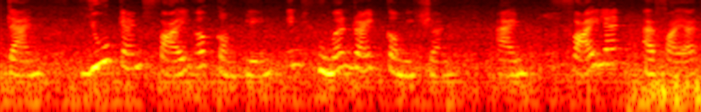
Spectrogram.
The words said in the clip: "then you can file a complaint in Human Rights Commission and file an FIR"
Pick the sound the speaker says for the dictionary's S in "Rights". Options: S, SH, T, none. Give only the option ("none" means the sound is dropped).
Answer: none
